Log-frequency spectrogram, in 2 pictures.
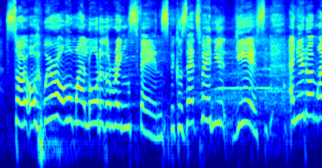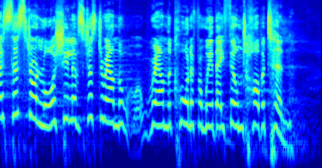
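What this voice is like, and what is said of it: New Zealand accent. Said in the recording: “you can probably tell by my accent I'm not from around here... I was born in New Zealand.”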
